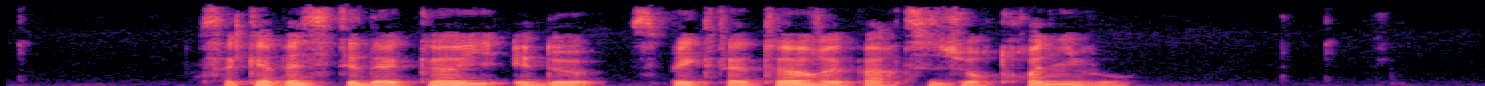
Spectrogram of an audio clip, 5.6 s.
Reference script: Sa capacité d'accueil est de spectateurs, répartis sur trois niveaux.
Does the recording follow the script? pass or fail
pass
